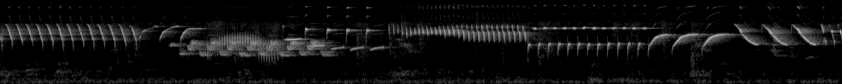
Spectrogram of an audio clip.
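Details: Canary singing a long rolling song used as training audio: rapid high trills switching between buzzy rolls, pure whistled tones and repeated upward-swooping notes, each section held a second or two before changing.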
